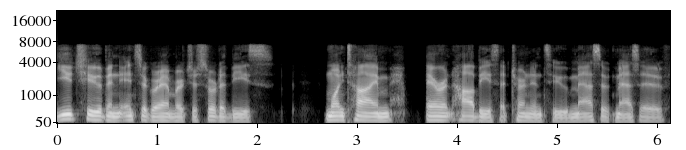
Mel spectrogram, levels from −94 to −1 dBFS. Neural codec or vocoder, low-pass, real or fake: codec, 24 kHz, 0.9 kbps, WavTokenizer, small release; 7.2 kHz; fake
